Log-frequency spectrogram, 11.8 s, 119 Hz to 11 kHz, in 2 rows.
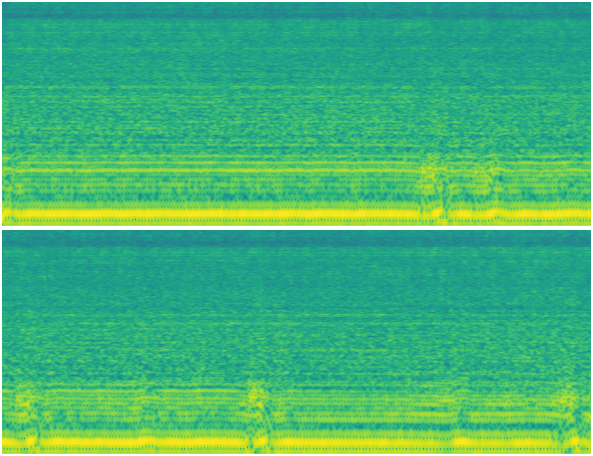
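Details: Craftsman 3000 psi pressure washer engine idling with no pump load, rising and falling every second or two; surge expected to stop under water-pressure load; oil had been overfilled to the top of the dipstick.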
